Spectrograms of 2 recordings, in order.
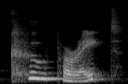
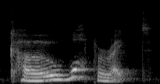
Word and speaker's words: cooperate: Now, it's not cooperate, although it does look like cooperate. We have to insert a little w in there, okay? So instead of saying cooperate, we say cooperate.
